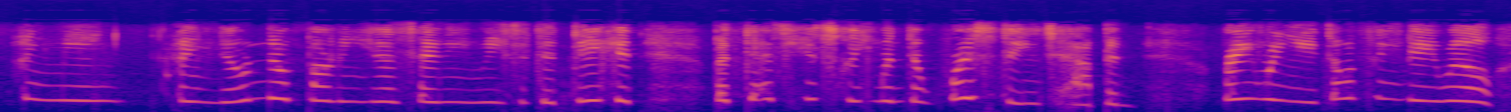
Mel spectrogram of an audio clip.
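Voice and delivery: put-on high young filly voice, worrying; a nervous little unicorn fretting to herself; high filly voice, anxious and rambling. Dinky's fretting inner voice.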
